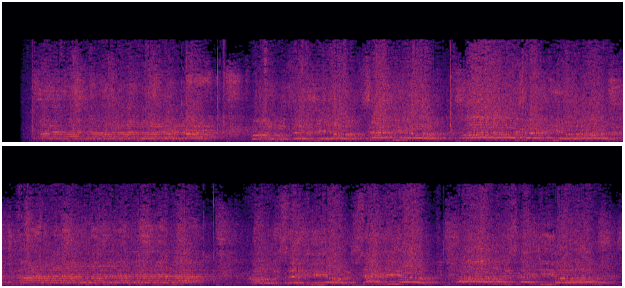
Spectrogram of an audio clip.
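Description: Hearts football fans chant their own words to a disco tune at a match against Celtic at Tynecastle. Loud, sustained massed singing with a clear melody carries through several short pauses between phrases.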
